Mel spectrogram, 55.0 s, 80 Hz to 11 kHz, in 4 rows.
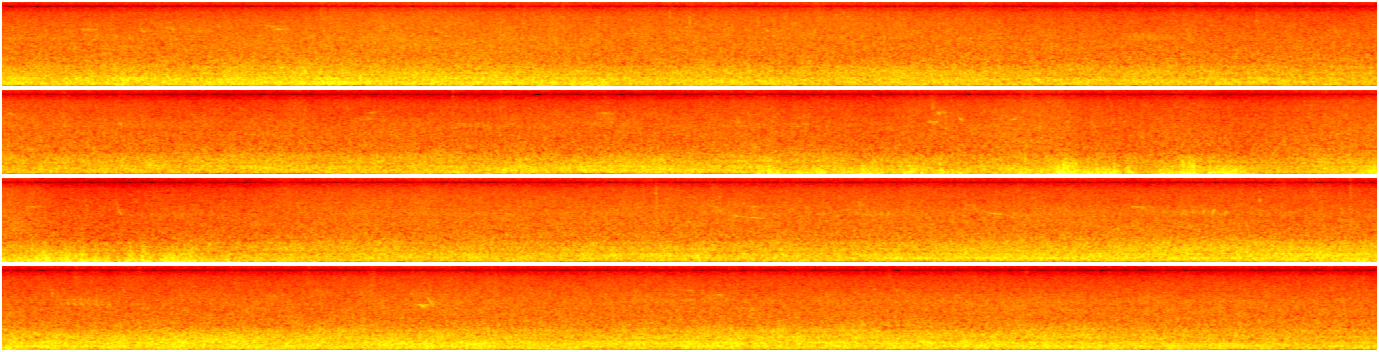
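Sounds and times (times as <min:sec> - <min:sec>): wind buffeting microphone: 0:17.8 - 0:31.4, 0:38.0 - 0:55.0.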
